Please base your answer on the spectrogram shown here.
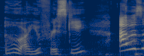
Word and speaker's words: Friske: do no it's okay no it's frisky no one knows frisky oh my God no I have people who have known me for five plus years don't know how to pronounce my last they say Frisk Frisk well then it was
